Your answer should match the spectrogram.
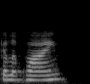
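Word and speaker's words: Philipp Plein: Am I saying it right? Philip Klein? – Yeah.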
